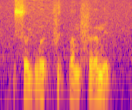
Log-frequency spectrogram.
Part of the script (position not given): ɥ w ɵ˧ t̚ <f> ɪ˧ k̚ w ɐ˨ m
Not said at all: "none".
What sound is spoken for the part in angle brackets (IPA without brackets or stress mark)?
f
